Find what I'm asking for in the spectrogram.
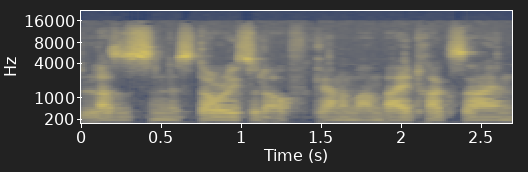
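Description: Here a man speaks at a moderate pace. His pitch is very deep and low. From Germany, Solingen. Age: 20s. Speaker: online fitness coach, bodybuilder. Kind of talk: casual chat.

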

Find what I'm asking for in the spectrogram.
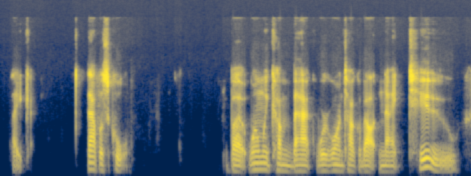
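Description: Pausing long and often, a man talks at a fairly slow pace with a fairly low pitch and ordinary pitch variation. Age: 20s. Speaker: wrestling podcast host. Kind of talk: solo podcast recap monologue. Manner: casual, with frequent filler words.

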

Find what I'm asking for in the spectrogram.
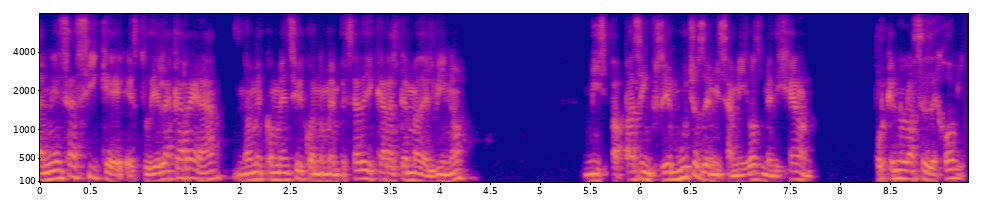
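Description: Speaking at a very fast pace with a medium pitch, the man has lively intonation, very even loudness and a somewhat breathy sound. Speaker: wine expert. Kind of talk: interview.

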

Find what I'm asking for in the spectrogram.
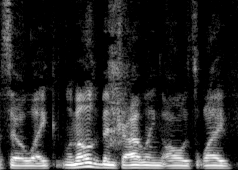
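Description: Speaking at a moderate pace, a man uses an ordinary speaking voice pitched in the medium range. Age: 20s. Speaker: podcast host. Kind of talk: casual chat.

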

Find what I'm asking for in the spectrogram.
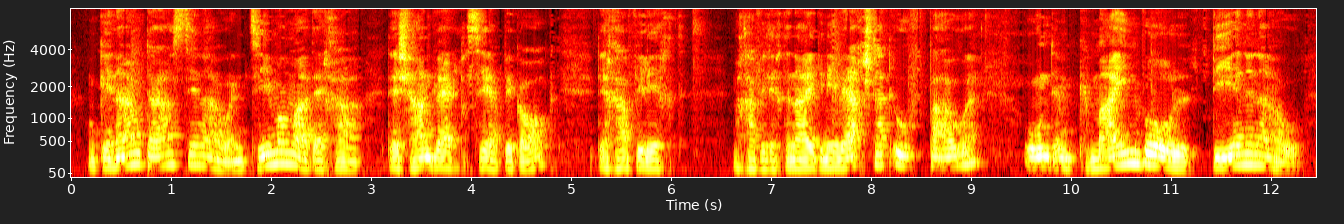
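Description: A man in a Swiss accent at a very slow pace, medium in pitch with ordinary pitch variation. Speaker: father of the host. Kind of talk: casual chat. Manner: halting.

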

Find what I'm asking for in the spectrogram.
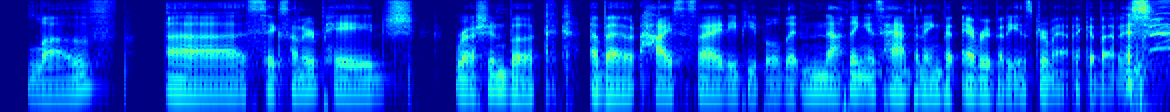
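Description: On a very clean recording with a silent background and a dry, close sound with no echo, a man with a Canadian accent speaks at a moderate pace in a fairly low pitch with a monotone, flat intonation. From British Columbia, Canada (Pender Island). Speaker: podcast co-host, game designer. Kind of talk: casual chat.

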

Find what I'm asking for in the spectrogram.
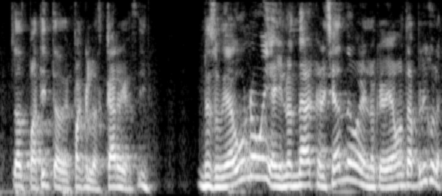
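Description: With a Mexican accent and lively intonation, a man speaks at a high pitch. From Mexico. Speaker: podcast co-host. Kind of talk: casual chat. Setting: studio.

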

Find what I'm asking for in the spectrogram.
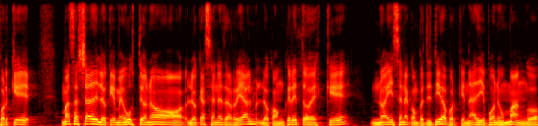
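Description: Medium in pitch, a man speaks at a moderate pace with fairly even intonation and very even loudness. The recording is very clean, with a silent background. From Argentina. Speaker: podcast co-host. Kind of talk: casual chat.

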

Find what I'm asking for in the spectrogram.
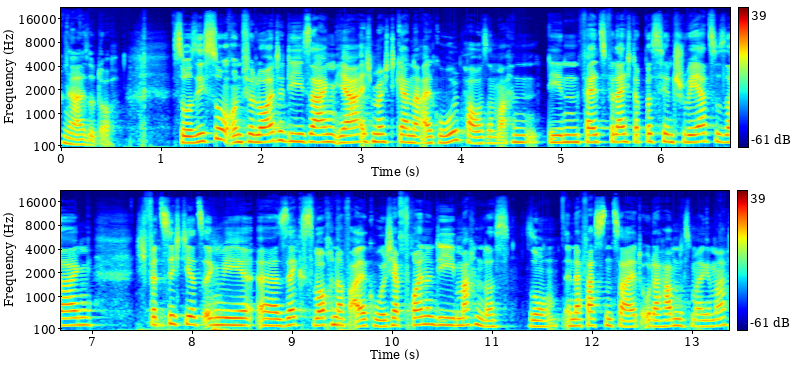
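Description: A woman with an unremarkable speaking voice talks at a fairly quick pace, her pitch medium and her intonation fairly even. The recording is very clean, with a silent background. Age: 30s. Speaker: podcast co-host. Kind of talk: casual chat.

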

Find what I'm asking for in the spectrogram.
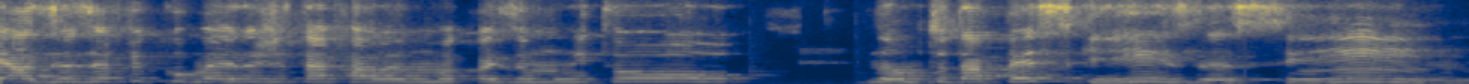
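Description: A high-pitched woman's voice at a moderate pace, with fairly even intonation. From Ceará, Brazil (sertão, Cedro). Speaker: architecture professor and researcher. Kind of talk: casual interview.

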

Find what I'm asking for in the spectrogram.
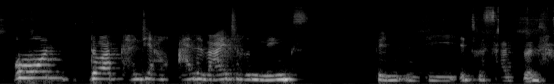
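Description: Somewhat breathy and fairly high-pitched, a woman speaks very slowly with lively intonation and big swings in loudness. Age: 30s. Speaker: online marketing entrepreneur. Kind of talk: casual interview chat.

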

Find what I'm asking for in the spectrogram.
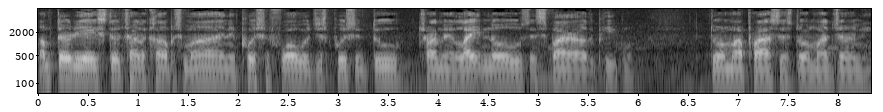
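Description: A man at a fairly quick pace, relaxed in tone and monotone in intonation, with noticeable background noise. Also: medium pitch for a man. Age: 30s. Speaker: podcast host and musician. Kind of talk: casual monologue. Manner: relaxed conversational.

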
